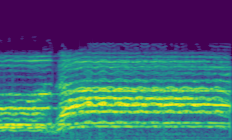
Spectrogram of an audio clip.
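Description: Unaccompanied choir singing long held notes. There is a brief break about half a second in, then another sustained chord.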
